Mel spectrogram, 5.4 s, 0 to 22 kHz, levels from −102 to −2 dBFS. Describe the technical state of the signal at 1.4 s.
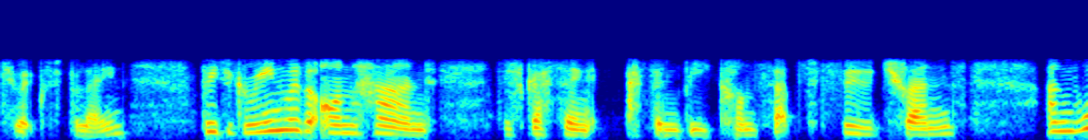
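At 1.4 s the speech is carried through the iLBC codec, a fault present for the whole clip rather than at that moment alone. The low-bitrate coding fits the 20 ms frame mode near 15 kbps, with each frame's excitation coded independently of its neighbours. The result is plainly audible: a rough, slightly synthetic texture on the speech, confined to a telephone band of roughly 300 Hz to 3.4 kHz, with nothing above 3.6 kHz.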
